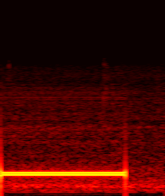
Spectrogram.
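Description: A steady telephone dial tone hums loudly and evenly while a call is placed to the Victoria County Sheriff's Department, then cuts off abruptly just after a second, leaving only a faint line hiss.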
